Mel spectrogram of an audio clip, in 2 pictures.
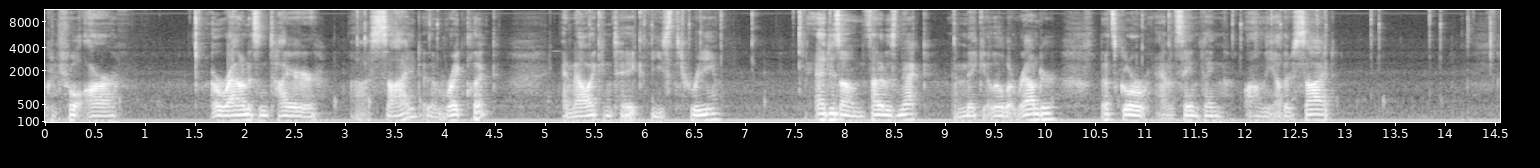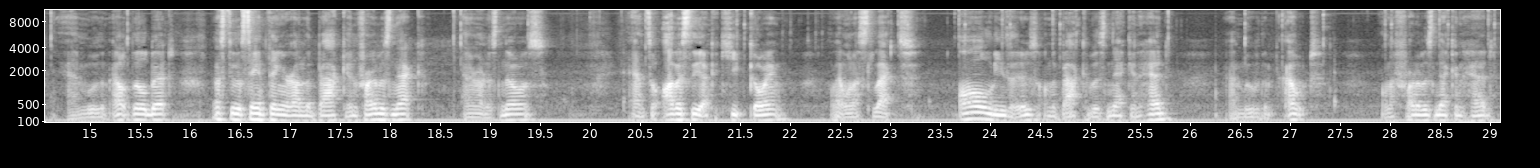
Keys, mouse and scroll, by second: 5.2-6.5 right drag, 6.5 middle click, 6.7 right click, 7.6 middle click, 7.9-9.5 drag, 10.7 middle click, 12.7-14.3 right drag, 15.4 click, 15.5 right click, 16.2 ctrl+r, 20.3 middle click, 21.2-25.5 right drag, 26.1 right click, 26.3-27.4 drag, 27.4-28.5 middle drag, 28.5 right click.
